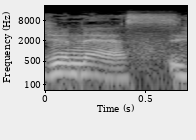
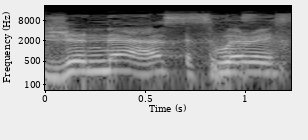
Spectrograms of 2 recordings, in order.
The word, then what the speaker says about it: Jeunesse: ageless what's the company how do you pronounce this janess janess maker and it's less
